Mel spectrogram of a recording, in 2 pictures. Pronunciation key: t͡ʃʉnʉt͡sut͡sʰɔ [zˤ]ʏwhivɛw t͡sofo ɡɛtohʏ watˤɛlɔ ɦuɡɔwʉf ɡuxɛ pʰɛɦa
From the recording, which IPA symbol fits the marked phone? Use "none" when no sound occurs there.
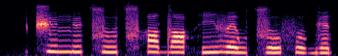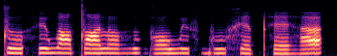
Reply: dˤ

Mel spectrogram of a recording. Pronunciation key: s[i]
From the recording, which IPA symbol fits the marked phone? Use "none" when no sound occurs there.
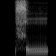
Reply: i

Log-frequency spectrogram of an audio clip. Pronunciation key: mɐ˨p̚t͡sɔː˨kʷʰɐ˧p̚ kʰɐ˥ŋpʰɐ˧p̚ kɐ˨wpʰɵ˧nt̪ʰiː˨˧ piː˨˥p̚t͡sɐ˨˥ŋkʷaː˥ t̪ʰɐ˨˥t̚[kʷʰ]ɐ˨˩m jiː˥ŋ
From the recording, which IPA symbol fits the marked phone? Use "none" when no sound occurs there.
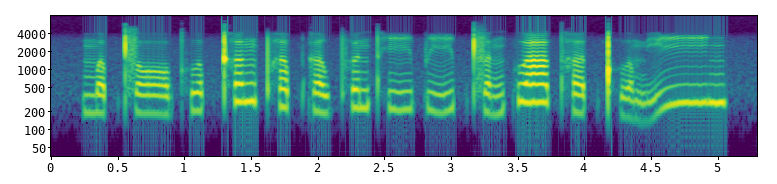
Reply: kʷʰ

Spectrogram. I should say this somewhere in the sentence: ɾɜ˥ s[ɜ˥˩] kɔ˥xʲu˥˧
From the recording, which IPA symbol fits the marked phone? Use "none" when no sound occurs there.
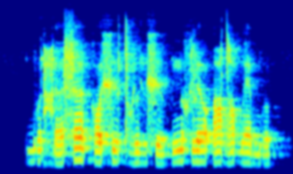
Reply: ɜ˥˩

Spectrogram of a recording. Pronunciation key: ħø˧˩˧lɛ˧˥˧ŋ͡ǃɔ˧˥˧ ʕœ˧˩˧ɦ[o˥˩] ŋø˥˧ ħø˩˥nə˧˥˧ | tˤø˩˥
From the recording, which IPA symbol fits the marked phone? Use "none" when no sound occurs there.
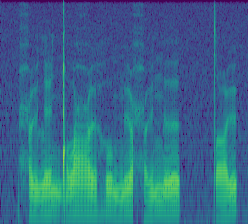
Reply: o˥˩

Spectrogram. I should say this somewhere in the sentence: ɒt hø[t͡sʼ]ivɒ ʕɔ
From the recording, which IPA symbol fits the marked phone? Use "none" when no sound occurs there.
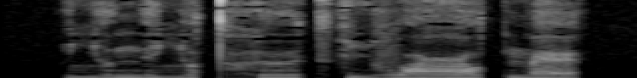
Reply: t͡sʼ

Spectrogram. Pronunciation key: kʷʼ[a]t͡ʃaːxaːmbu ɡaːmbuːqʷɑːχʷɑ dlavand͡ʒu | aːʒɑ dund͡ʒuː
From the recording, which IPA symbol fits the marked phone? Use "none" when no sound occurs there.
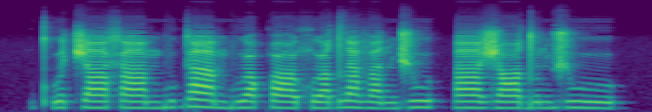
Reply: a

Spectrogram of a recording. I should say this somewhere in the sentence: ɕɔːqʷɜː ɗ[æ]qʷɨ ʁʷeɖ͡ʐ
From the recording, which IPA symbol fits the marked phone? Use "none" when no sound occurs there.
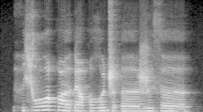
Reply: æ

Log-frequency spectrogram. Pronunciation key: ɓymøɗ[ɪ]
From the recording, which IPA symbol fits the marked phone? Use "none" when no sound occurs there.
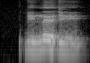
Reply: y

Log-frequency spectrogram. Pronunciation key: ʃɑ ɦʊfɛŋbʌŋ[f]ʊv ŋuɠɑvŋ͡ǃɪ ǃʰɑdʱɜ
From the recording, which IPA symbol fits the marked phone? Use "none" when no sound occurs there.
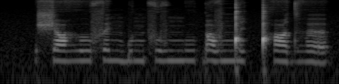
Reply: f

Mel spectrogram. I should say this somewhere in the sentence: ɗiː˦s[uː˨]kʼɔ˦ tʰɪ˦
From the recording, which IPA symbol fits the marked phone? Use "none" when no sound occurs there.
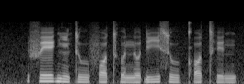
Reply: uː˨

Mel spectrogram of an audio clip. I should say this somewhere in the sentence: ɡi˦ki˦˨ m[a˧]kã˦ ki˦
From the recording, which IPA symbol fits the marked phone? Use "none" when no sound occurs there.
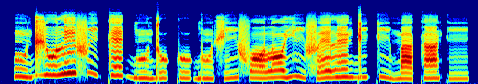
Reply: a˧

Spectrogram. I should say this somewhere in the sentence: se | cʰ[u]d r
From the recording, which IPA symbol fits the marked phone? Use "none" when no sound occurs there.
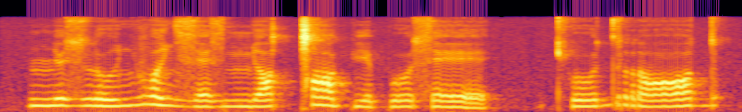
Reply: u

